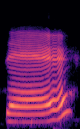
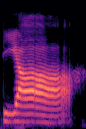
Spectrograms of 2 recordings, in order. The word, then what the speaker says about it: there: This word is always pronounced as there and not dia.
